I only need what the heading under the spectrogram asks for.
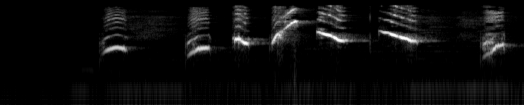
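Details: Greater green leafbird delivering varied song as a stimulus for other leafbirds: seven loud notes, upward-sweeping whistles followed by sharply falling slurred ones, over a quiet hum.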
